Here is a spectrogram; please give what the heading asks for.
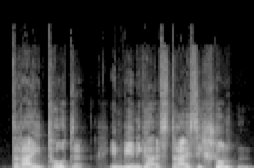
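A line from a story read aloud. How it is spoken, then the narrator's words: Roaring. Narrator (German): brüllte er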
